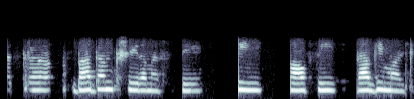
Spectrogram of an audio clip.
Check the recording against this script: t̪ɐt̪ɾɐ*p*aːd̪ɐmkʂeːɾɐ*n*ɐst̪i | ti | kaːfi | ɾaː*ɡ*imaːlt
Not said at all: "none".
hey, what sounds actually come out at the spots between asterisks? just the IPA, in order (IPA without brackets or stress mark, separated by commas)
b, m, ɡ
